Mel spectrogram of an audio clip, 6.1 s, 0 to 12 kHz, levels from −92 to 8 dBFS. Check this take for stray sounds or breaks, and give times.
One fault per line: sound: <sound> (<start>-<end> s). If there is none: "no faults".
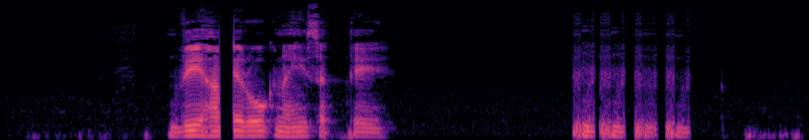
sound: dropout (1.6-1.8 s)
sound: laugh (4.3-5.2 s)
